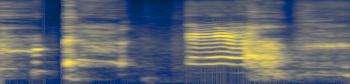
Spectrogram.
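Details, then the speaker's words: An adult woman who says she has a bad cough gives three short, voiced cough bursts, performed for comedy as a "welcome cough" demonstration: cough. "आज मेरी आवाज़ आपको थोड़ा अलग लग रही होगी ना, खांसी हो रही है इतनी भयंकर।"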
